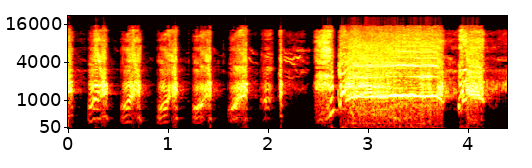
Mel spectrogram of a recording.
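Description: A person laughing in short rhythmic bursts, about three a second, then one loud, high-pitched scream held for about a second near the end.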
